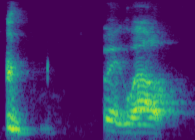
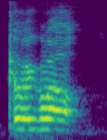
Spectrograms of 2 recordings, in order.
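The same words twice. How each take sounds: First: Tight voice holding breath. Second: High, loud, strained on held breath; holding breath. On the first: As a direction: talk with lungs full. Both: Real, not acted. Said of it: "hold your breath with me".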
